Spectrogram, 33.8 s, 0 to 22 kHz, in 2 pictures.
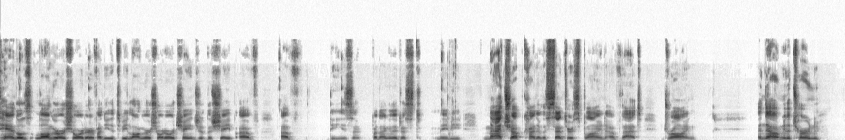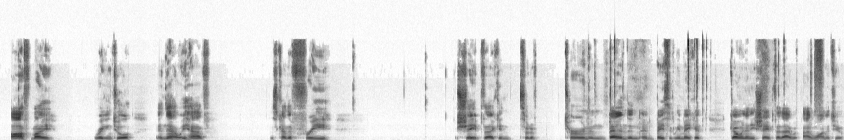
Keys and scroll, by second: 29.3 super+z, 30.7 1, 32.6 super+z.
